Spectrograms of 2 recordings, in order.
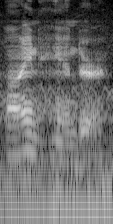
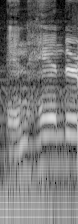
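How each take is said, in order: First: The first syllable sounds like 'eye'. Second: The first syllable sounds like 'in'. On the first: "I think it's Einhander because it's German" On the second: "Is it Inhander"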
